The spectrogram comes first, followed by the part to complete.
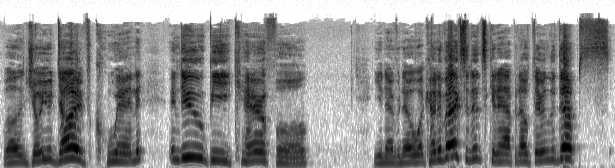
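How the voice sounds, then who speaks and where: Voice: mid-range voice, animated, moderate pace, lightly acted. A man voicing a smug, sleazy older male treasure hunter from a visual novel while playing it. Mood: smug, menacing. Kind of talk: visual novel character voiced by a let's player.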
